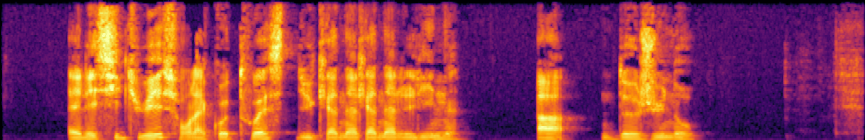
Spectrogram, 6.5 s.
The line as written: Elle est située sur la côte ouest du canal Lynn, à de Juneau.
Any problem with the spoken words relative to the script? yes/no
yes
